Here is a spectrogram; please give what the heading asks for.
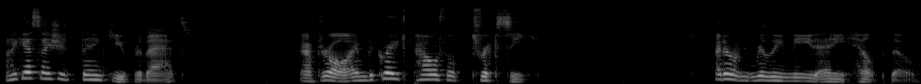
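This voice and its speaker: A man's voice: high voice, sing-song, measured pace, pauses often, voice pushed up. A man voicing a haughty, sarcastic female magical pony, boastful and impatient in a cartoon fan story. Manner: boastful, dismissive.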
